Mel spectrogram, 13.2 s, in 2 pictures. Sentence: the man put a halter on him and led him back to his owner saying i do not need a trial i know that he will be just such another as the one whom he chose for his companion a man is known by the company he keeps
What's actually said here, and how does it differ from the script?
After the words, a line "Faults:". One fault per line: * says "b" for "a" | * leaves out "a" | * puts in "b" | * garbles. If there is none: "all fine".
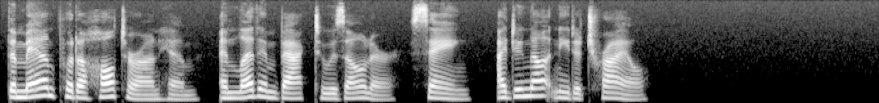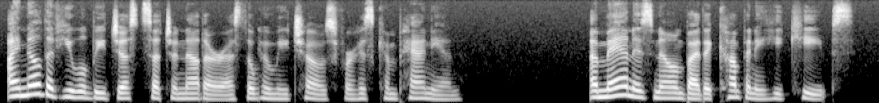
the man put a halter on him and led him back to his owner saying i do not need a trial i know that he will be just such another as the whom he chose for his companion a man is known by the company he keeps
Faults:
* leaves out "one"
